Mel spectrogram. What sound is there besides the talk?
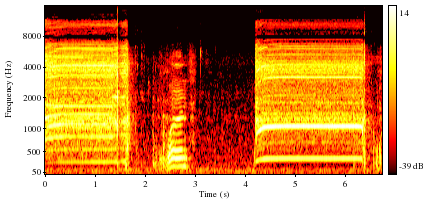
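drilling holes in an aluminium bottle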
